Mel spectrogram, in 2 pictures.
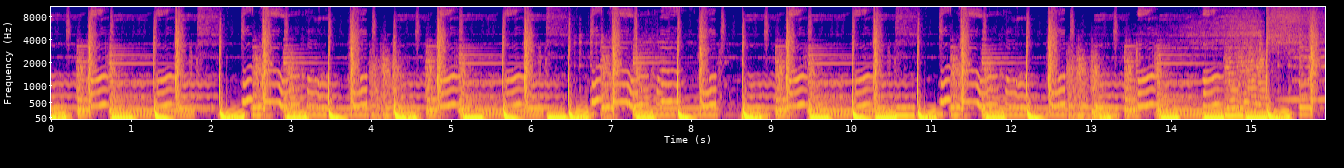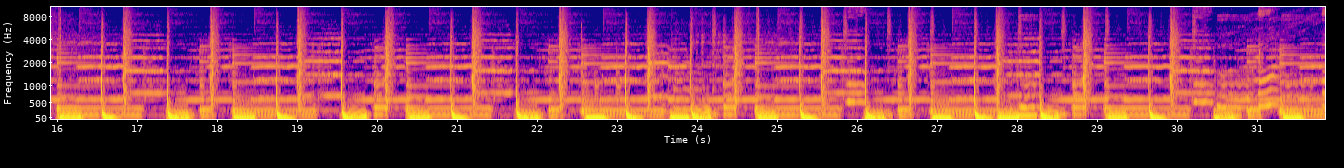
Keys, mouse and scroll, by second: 1.1-3.0 drag, 4.1 click, 4.2 1, 9.1-11.3 drag, 13.0-15.3 drag, 16.2-18.5 drag, 20.6-24.3 drag, 28.5 2, 28.7-31.8 drag.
